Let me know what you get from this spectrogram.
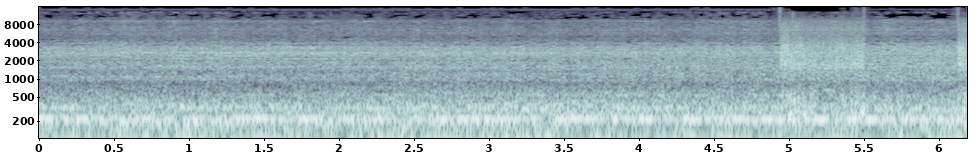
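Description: Norfolk Southern freight train's covered hoppers and tank cars rolling past: a steady rumble of wheels on rail with a constant low hum, a brief higher-pitched burst about five seconds in, and a few sharp clicks near the end.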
